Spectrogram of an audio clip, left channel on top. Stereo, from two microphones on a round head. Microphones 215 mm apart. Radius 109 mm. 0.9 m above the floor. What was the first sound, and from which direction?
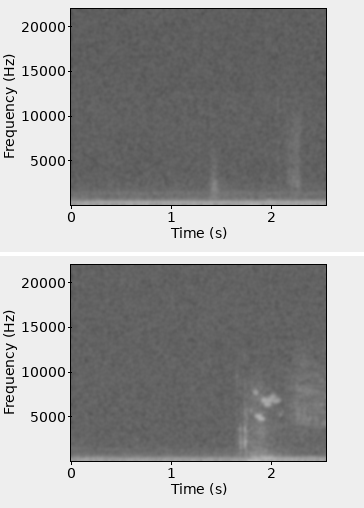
Only background noise.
